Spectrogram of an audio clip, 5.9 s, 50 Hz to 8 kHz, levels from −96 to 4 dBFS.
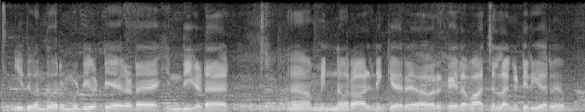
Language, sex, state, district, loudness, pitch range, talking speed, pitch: Tamil, male, Tamil Nadu, Kanyakumari, -14 LUFS, 120-140 Hz, 185 wpm, 125 Hz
